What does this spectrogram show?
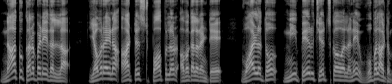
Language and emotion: Telugu, angry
